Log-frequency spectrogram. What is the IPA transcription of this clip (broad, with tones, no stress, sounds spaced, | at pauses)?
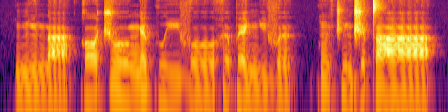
ɲ ĩ˨ n a˨ | k ɔ˧ t͡ʃ oː˦˨ ŋ ɛ˦ kʷ iː˧ v oː˧ h ə˦ p ɛ˦ ɲ i˧ v ə˧ | kʷ ĩ˨ t͡ʃ ĩ˧ d͡ʒ ə˦ t aː˦˨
